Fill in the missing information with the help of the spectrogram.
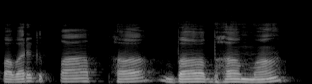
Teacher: इन सभी वर्णों का उच्चारण स्थान ओठ से होता है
